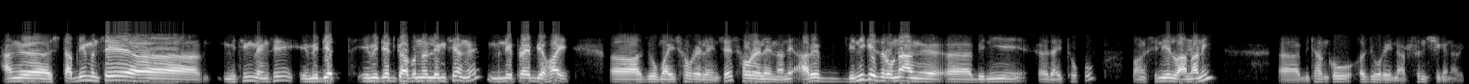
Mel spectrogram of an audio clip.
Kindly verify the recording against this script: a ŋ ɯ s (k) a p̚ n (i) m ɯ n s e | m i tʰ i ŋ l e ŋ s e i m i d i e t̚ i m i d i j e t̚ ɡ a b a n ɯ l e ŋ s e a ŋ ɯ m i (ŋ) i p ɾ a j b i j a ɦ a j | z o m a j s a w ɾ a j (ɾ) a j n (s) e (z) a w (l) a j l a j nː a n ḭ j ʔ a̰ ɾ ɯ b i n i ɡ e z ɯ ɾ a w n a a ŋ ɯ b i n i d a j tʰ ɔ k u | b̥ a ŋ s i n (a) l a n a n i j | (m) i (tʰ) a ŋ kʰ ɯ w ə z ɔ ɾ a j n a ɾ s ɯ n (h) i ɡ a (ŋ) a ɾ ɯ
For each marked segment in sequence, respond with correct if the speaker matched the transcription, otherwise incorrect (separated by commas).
incorrect, correct, incorrect, incorrect, correct, incorrect, incorrect, incorrect, incorrect, correct, incorrect, incorrect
